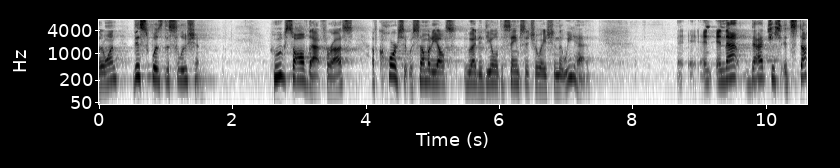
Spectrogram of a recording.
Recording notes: this recording is from his talk at CMX Summit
